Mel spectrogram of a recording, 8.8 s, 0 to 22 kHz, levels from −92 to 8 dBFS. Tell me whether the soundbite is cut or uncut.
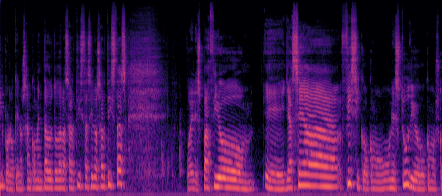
cut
